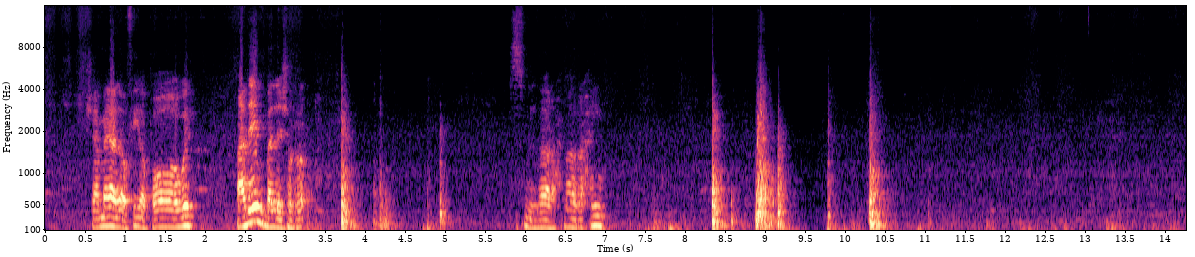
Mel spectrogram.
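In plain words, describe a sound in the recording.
A wooden rolling pin rolls and thumps on dough against a hard counter.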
